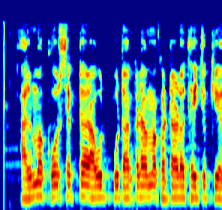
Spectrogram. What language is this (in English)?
Gujarati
